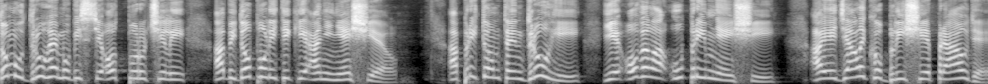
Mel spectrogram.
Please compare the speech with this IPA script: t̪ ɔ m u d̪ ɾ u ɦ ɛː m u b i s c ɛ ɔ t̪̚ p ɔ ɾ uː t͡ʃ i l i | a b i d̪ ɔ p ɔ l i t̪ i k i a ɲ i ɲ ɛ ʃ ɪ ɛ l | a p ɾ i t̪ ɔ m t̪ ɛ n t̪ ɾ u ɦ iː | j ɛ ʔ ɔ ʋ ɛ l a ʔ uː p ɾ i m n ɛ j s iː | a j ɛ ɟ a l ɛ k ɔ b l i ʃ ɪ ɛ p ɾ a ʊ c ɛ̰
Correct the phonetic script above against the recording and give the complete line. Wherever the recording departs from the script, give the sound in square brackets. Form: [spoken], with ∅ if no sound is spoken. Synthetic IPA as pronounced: t̪ ɔ m u d̪ ɾ u ɦ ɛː m u b i s c ɛ ɔ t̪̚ p ɔ ɾ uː t͡ʃ i l i | a b i d̪ ɔ p ɔ l i t̪ i k i a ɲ i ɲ ɛ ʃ ɪ ɛ l | a p ɾ i t̪ ɔ m t̪ ɛ n [d̪] ɾ u ɦ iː | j ɛ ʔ ɔ ʋ ɛ l a ʔ uː p ɾ i m [ɲ] ɛ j [ʃ] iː | a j ɛ ɟ a l ɛ k ɔ b l i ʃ ɪ ɛ p ɾ a ʊ [ɟ] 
